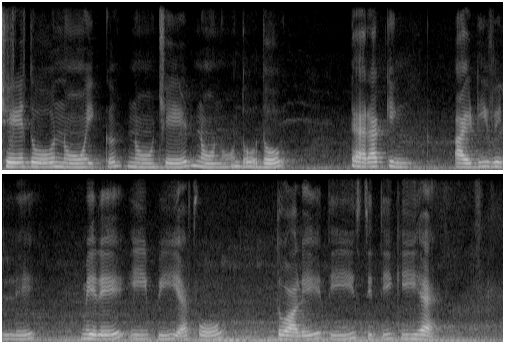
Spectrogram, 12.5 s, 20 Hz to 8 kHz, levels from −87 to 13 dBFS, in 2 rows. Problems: background sounds at intervals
